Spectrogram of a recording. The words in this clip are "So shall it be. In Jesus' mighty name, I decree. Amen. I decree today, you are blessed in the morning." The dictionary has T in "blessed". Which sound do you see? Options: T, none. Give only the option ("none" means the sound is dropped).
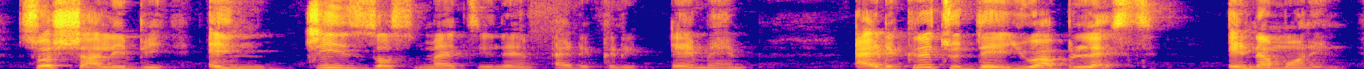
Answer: T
